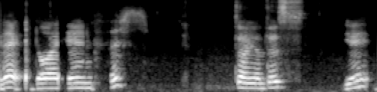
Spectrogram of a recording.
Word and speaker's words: Dianthus: Dianthus.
